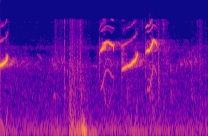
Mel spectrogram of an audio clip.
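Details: Female cinereous tit calling a male, used to stimulate wild birds into song; a brief whistle, a soft fluttering rustle, then three clear rising-and-falling whistled notes in quick succession.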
